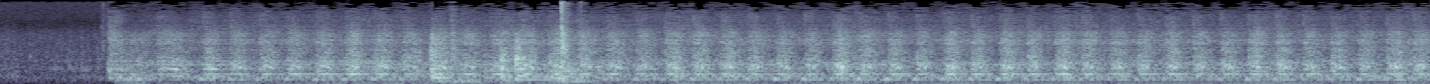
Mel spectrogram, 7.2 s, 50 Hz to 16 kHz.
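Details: Renault Clio phase 1 track car after a jump start with leads hooked up incorrectly: starter cranks steadily at about 3.5 turns per second but the engine never catches. Cranks, no start.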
